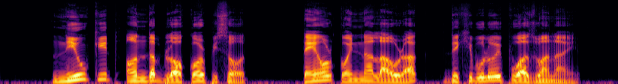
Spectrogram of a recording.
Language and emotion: Assamese, neutral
